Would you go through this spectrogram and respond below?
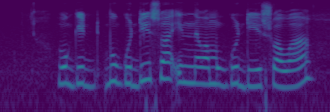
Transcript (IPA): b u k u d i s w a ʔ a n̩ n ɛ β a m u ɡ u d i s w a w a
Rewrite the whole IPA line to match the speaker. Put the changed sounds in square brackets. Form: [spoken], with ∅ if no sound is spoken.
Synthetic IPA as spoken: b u [ɡ] u d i s w a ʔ [i] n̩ n ɛ [w] a m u ɡ u d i s w a w a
